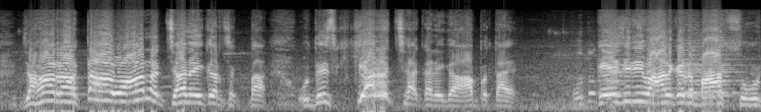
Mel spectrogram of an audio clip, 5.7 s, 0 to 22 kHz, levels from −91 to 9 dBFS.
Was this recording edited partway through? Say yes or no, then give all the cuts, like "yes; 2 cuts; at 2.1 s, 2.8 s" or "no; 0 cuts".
yes; 1 cut; at 4.5 s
